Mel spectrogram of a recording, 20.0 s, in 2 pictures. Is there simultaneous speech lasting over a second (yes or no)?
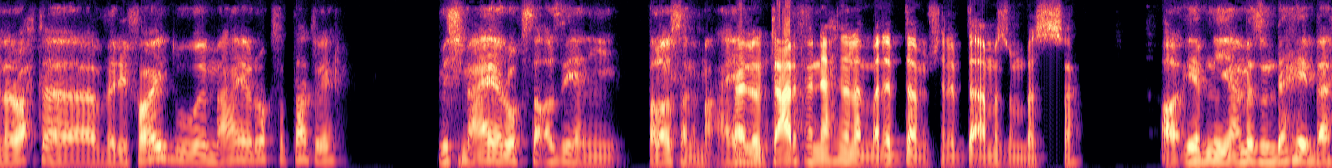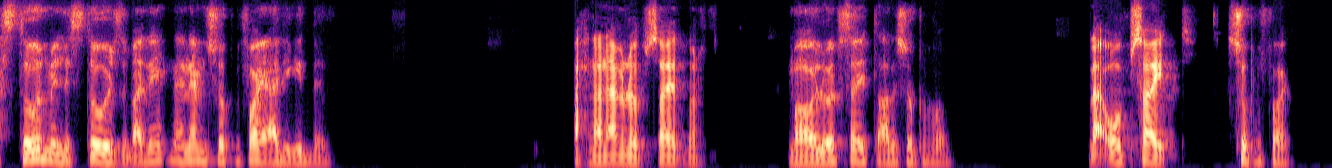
no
